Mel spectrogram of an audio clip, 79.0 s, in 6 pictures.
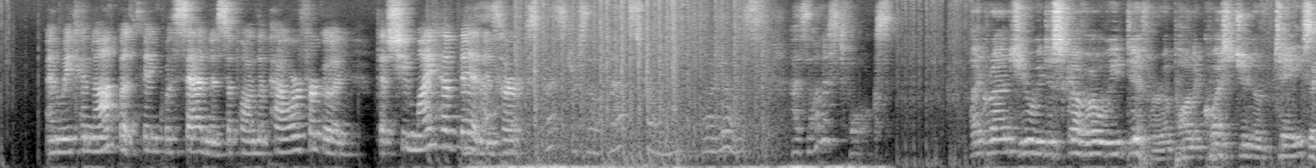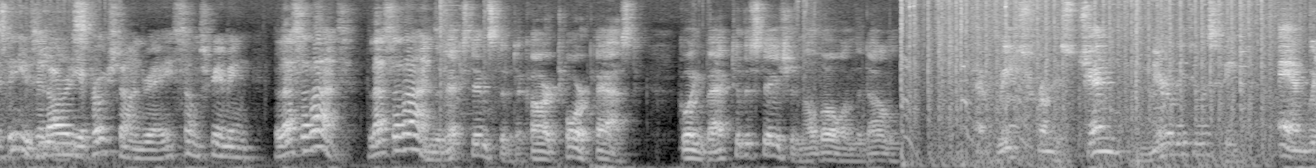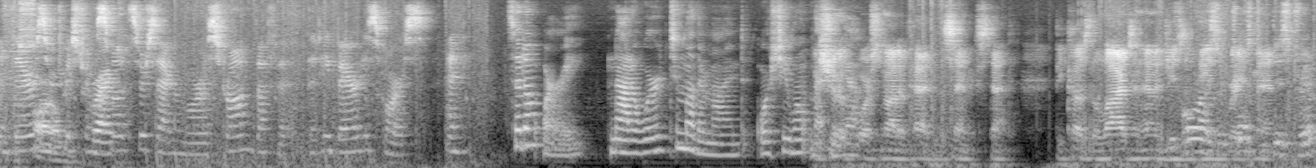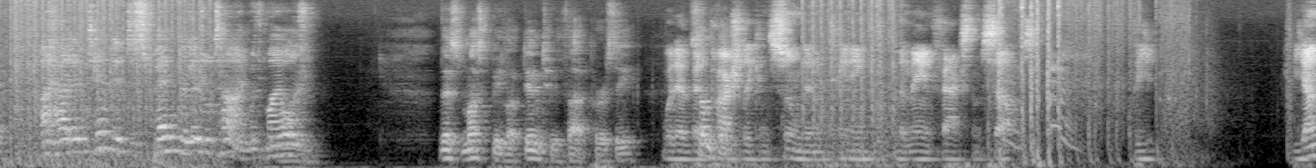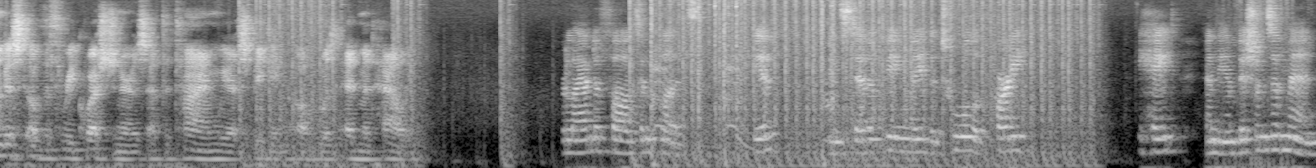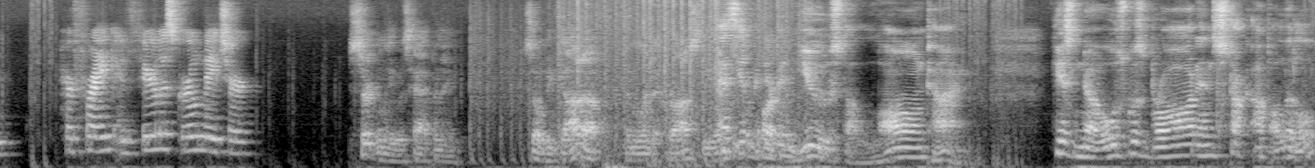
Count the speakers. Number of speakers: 9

